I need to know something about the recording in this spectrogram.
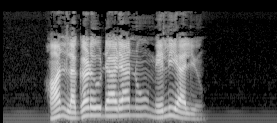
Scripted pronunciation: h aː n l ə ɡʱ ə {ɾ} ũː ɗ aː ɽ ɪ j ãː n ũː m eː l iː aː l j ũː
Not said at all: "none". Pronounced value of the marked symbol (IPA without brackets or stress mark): ɽ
